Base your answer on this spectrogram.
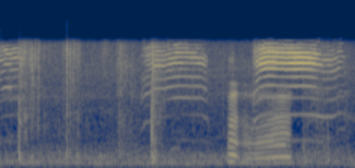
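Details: Helpless cat found at a roadside, thought to have been hit by a vehicle, its body covered in black mud; a long, harmonic-rich meow lasting about a second follows soft clicks and a person speaking quietly nearby.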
